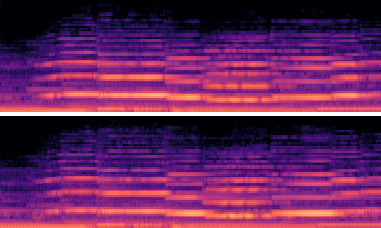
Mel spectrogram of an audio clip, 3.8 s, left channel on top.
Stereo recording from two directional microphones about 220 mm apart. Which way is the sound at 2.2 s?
Centre (ahead or behind).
